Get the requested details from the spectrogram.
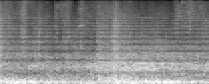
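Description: Electric energy crackles and zaps.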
